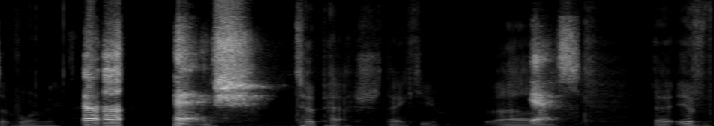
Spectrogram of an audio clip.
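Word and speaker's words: Țepeș: last name, so please, if you wouldn't mind, pronounce it for me. Tepesh.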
